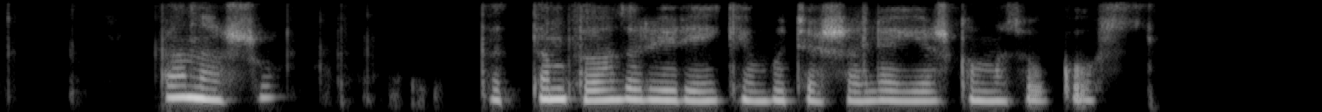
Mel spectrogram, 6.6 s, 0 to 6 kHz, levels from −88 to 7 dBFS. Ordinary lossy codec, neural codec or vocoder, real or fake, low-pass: Opus, 24 kbps; codec, 24 kHz, 1.2 kbps, DualCodec; fake; 5.4 kHz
